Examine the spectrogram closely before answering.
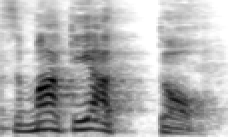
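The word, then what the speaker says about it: macchiato: exactly right and then even do the pronunciation of maacho Mak makato Mak I'm even saying it right makiato that's right just give me that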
